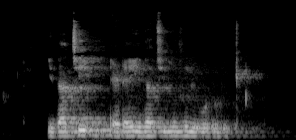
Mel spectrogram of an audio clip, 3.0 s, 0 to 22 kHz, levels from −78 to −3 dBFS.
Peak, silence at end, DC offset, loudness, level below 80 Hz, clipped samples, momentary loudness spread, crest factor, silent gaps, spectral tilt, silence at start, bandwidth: -12 dBFS; 0.4 s; under 0.1%; -27 LUFS; -66 dBFS; under 0.1%; 16 LU; 16 dB; none; -4.5 dB/octave; 0.5 s; 15 kHz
